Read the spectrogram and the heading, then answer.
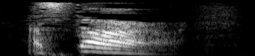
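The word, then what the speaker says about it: A star (ἀστήρ): Here's the Greek word. A-S-T, long E-R. A star.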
